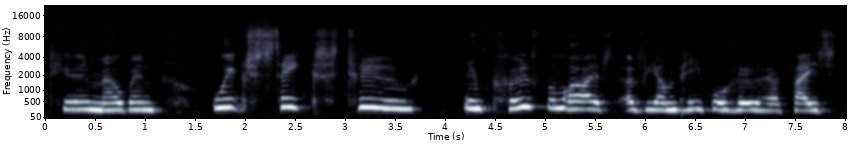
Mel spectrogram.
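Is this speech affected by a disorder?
Yes: ataxic cerebral palsy; impaired coordination.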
